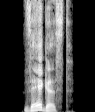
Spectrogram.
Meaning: second-person singular subjunctive I of sägen
- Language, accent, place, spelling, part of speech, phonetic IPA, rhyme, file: German, Germany, Berlin, sägest, verb, [ˈzɛːɡəst], -ɛːɡəst, De-sägest.ogg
